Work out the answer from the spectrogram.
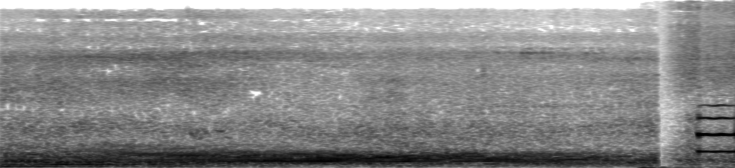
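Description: A motor vehicle's engine running steadily. It cuts off abruptly about six and a half seconds in, and music starts just before the end.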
